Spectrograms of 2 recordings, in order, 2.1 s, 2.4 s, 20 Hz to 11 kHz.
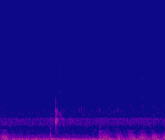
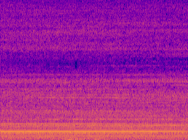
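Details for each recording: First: Front roller of a 2020 NordicTrack 1750 Commercial treadmill (model ntl14129.9), about four years old, spun by hand on its good side: a quiet, even low hum with no grinding or rumble; the other side's bearing makes the droning noise. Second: NordicTrack 1750 Commercial treadmill (model ntl14129.9, from 2020, about four years of use) hums with a loud, steady droning tone; owner suspects a worn front roller bearing, likening it to a car wheel bearing, and replaces the bearings.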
